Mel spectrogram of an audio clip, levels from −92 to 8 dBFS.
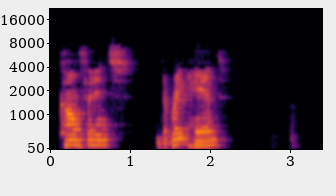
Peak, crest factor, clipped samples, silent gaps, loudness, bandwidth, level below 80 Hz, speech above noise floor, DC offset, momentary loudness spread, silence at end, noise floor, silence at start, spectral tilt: -4 dBFS; 18 dB; under 0.1%; 1.14-1.27 s; -22 LUFS; 8 kHz; -66 dBFS; 43 dB; under 0.1%; 16 LU; 1.25 s; -64 dBFS; 0.1 s; -5.5 dB/octave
